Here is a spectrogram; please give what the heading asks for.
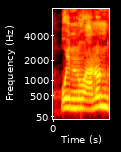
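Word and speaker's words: قنوان: Winwanun juga tidak boleh dibaca dengung, sahabat Quran. Tidak boleh dibaca dengung, harus dibaca jelas.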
